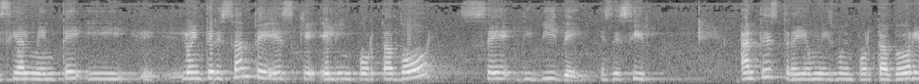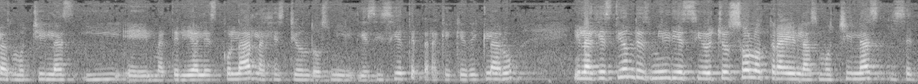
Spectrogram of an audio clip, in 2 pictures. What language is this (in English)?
Spanish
